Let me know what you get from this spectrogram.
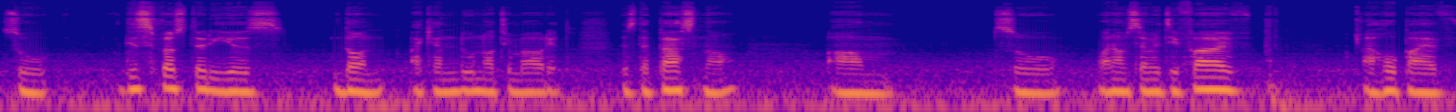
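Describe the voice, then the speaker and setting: A man with a dark, mellow tone speaks at a medium pitch, fairly slowly, in a monotone, flat way. His voice is somewhat breathy, and he takes long, frequent pauses. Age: 20s. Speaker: vlogger. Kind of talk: personal monologue. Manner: halting.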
